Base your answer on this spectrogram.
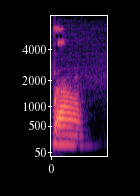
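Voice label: "gbam", Nigerian Pidgin, female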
